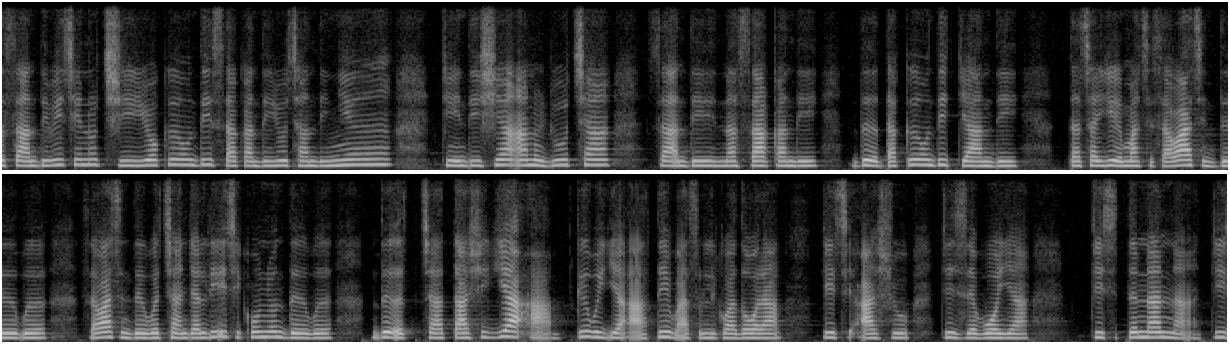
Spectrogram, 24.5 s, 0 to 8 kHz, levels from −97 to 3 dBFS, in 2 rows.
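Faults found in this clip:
No faults found in this speech clip. The call path sounds like a wideband G.722 link, with nothing above 8 kHz, consistent with a 64 kbps stream.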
